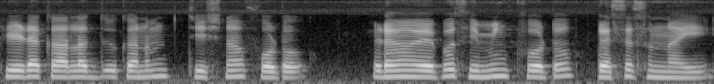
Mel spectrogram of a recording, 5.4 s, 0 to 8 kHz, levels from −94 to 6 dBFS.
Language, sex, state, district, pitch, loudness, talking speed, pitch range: Telugu, male, Telangana, Mahabubabad, 180 Hz, -20 LUFS, 125 wpm, 175-185 Hz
